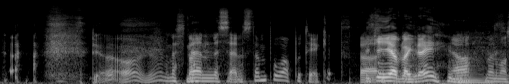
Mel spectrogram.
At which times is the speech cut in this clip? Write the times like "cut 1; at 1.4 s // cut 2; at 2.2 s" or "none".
cut 1; at 3.6 s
